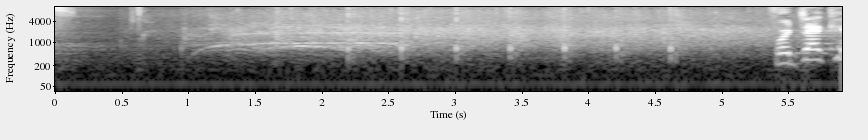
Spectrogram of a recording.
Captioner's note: applause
